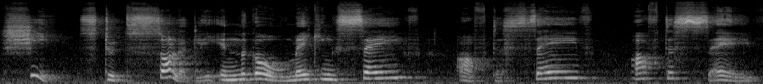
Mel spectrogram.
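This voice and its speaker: A woman storyteller with a high, very expressive voice. She reads a children's story at an unhurried pace, adding chatty little asides and questions as she goes. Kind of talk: animated bedtime story read-aloud.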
